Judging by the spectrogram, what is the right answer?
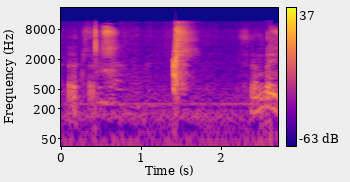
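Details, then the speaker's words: Baby sneezing: a sharp, hissing sneeze burst among softer sniffs and noises in a quiet room. "got the sneezes. Oh, Wow. God bless you. 4 in a row."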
